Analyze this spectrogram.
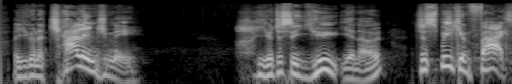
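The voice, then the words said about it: Put-on Nigerian English accent. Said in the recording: “I can hear it in a Nigerian English accent so well.”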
